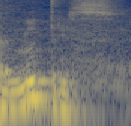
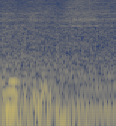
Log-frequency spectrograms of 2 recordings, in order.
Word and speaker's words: Lutris: Aliás, é Lutris. Eu estou pronunciando errado o nome, não sei de onde tirou esse Lutris.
